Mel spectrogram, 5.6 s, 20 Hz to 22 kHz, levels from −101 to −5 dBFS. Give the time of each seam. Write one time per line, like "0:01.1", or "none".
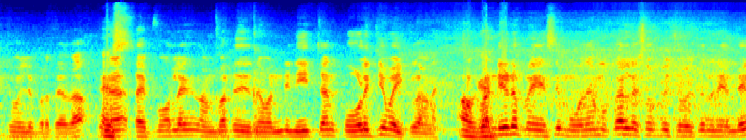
none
